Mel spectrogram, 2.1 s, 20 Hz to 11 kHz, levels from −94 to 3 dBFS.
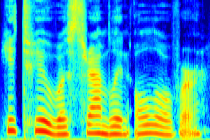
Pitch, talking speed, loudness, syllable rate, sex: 190 Hz, 170 wpm, -15 LUFS, 4.0 syllables/s, female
